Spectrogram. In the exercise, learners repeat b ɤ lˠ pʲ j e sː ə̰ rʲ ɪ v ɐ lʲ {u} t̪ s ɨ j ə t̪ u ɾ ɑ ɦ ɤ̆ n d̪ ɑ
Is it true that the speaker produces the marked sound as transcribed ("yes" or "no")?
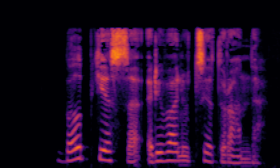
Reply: yes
